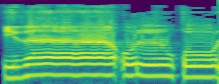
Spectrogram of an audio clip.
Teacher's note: اذا القوا لام کو آپ نے ہلانا نہیں ہے. قوف کو موٹا کر کے پڑھنا ہے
